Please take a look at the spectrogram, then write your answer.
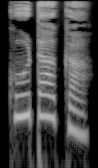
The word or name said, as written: ಕುಟಕ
